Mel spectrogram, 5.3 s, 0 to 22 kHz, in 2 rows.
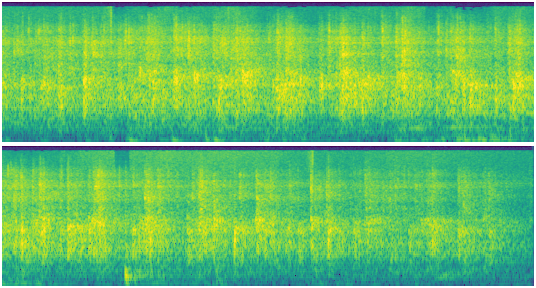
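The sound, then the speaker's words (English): Audience applause welcoming the Saltbush Country artists at a Tarnanthi 2023 exhibition event, a dense, steady wash of many hands clapping that holds evenly through the whole stretch with no talk over it. “So I'd just like to ask you to give a warm round of welcome to these guys.”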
